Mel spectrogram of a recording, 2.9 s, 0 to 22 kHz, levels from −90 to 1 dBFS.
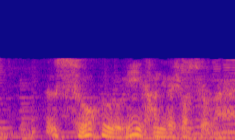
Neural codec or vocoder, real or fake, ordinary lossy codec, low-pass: none; real; AAC, 16 kbps; 7.2 kHz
